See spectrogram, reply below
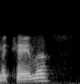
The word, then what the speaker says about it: Michaelis: I know my name will be on everything, but Cory, and then it's Michael, spelled like Michael normally is, I-S on the end, Michaelis,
